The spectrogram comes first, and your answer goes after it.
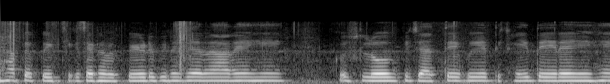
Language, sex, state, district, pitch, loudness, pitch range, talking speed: Hindi, female, Bihar, Jahanabad, 170 Hz, -16 LUFS, 165-175 Hz, 205 wpm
